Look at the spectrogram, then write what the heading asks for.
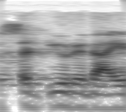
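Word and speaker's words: certiorari: वो कभी कभार टी साइलेंट हो जाता है, वो नाम आपका चेंज हो जाता है, वो सर्टियोरेराई उसको बेसिकली वो कहते हैं।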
